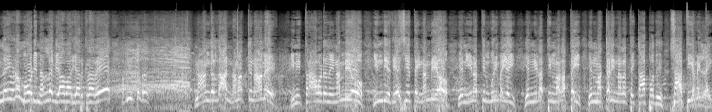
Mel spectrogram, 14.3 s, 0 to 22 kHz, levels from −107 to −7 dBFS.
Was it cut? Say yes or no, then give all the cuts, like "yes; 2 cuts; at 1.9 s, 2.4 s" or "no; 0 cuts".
yes; 1 cut; at 3.8 s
